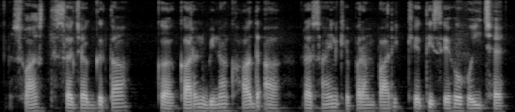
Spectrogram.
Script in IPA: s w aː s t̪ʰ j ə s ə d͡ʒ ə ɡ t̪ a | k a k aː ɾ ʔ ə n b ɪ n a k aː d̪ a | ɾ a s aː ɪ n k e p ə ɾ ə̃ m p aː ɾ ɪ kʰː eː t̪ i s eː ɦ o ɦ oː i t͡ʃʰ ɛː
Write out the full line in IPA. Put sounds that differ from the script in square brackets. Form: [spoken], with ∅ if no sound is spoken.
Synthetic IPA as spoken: s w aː s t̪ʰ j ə s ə d͡ʒ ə ɡ t̪ a | k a k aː ɾ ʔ ə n b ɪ n a [kʰ] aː d̪ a | ɾ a s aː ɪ n k e p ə ɾ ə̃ m p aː ɾ ɪ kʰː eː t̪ i s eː ɦ o ɦ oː i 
